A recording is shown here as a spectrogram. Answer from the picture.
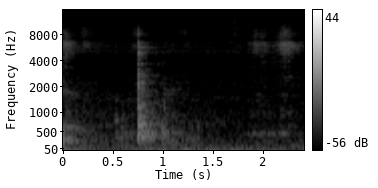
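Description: Mostly quiet, with one short soft knock about three-quarters of a second in as a stuffed green chilli is set down in a non-stick frying pan.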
